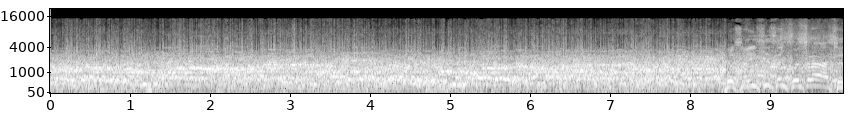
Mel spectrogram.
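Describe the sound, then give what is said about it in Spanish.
A dense, unbroken wall of many voices wailing and screaming in distress, loud and reverberant, with a few rising and falling moans standing out near the end; a recording said to have been captured by Russian drillers at the Kola borehole, from deep in the earth. “escucha gente gritando y sufriendo, ¿no?”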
